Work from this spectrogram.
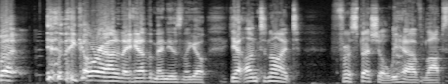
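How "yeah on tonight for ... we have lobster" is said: put-on English accent. Retelling restaurant staff handing out menus and announcing a special, imitating a waiter's english accent. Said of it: "Clearly had an English accent".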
